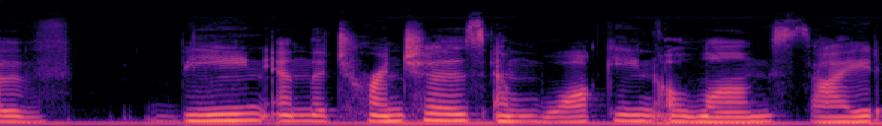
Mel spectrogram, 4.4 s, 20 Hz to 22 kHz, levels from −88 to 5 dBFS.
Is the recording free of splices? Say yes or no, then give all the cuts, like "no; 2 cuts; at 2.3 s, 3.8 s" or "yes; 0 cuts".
yes; 0 cuts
